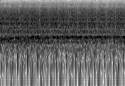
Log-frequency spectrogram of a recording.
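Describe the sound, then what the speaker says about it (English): A Terramite backhoe engine cranks cold with a dry cylinder during a compression test, giving a steady, rapid chugging pulse with a constant mechanical whine, loud and close throughout with no talking. "now this is on a cold engine as well, and the cylinder is also dry"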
